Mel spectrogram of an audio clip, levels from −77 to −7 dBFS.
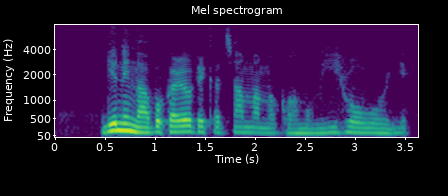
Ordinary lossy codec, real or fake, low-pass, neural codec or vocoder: none; fake; none; codec, 16 kHz, 0.5 kbps, X-Codec, HuBERT features, trained on LibriSpeech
